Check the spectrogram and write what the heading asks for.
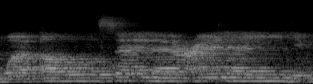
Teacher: Ini tebal, ada tafkhim, bacanya ra itu tafkhim.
